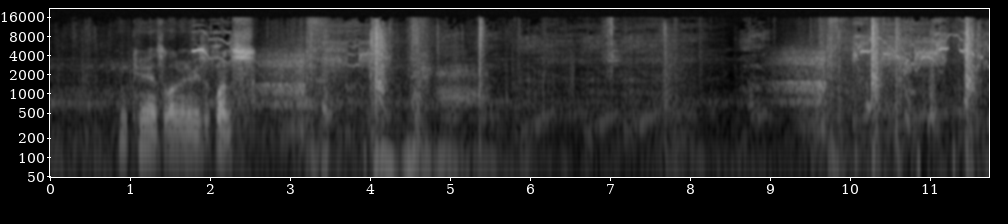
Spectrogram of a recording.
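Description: Weapon blows land with heavy thuds.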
